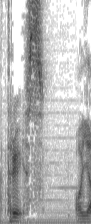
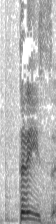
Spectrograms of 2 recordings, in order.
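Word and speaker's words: Trees: Y hoy nuestro compañero Víctor nos trae también una serie de cómics llamada Tris. – Hoy hablamos de Tris. – Tris, referiéndose a árboles, no a Trish de persona, porque no sé por qué cuando siempre que lo pronunciáis creo que decís Trish. – Sí, sí, cuando me lo dijo él para apuntarlo dije, vale, T-R-I-S.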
